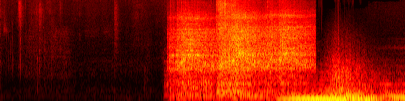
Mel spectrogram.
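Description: Near silence for about two and a half seconds, then a sound-effects track starts: a loud rush of noise, then a deep boom that builds about four seconds in and keeps rumbling.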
